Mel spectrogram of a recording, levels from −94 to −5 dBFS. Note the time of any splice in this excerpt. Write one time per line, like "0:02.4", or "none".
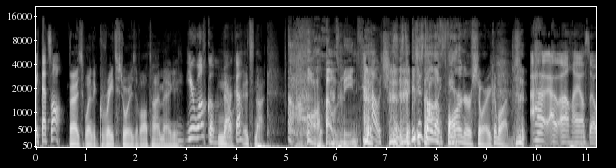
0:09.8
